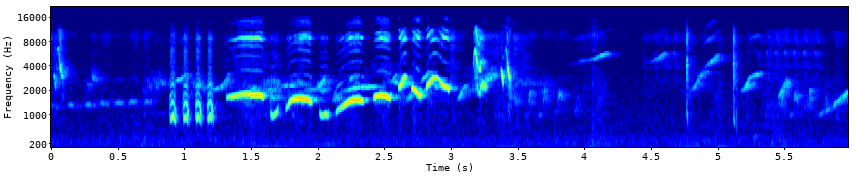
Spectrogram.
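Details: Agitated white-rumped shama song in the macul style: a soft whistle, a rattling burst, then loud fluty, looping whistled phrases, ending in quieter high upslurred chirps.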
